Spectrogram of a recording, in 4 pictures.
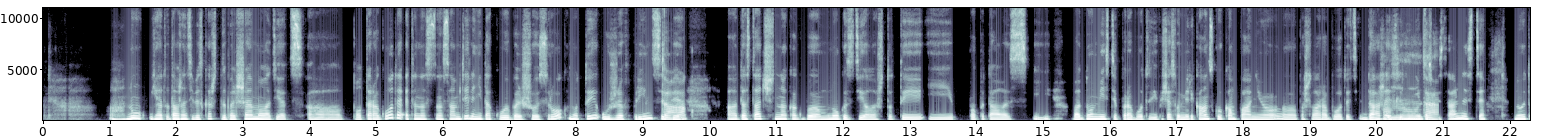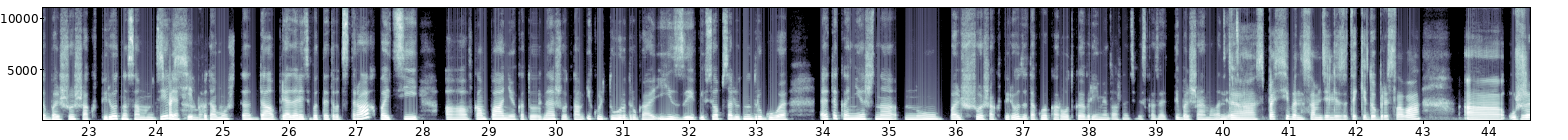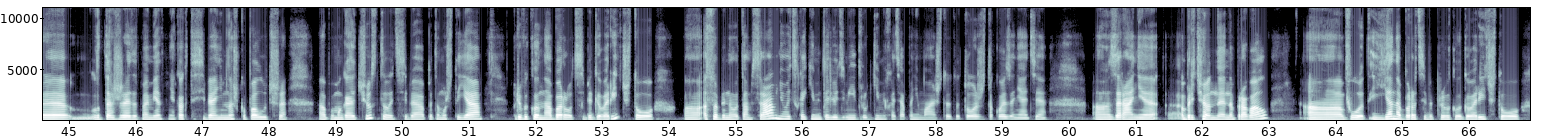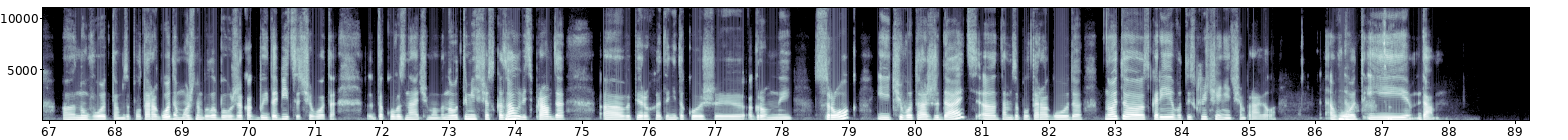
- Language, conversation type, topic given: Russian, advice, Как мне отпустить прежние ожидания и принять новую реальность?
- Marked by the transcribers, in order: other noise; tapping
